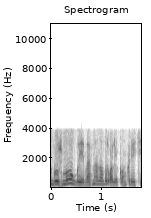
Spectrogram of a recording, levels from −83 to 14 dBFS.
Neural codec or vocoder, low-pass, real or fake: none; 9.9 kHz; real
